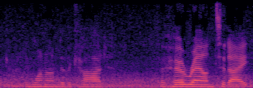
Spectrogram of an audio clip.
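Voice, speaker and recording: A woman's voice: lowish voice, level tone, normal speed. A woman working as a golf commentator, giving conversational live television commentary on tournament play. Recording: clear outdoor course ambience noise. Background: outdoor ambience.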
